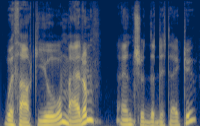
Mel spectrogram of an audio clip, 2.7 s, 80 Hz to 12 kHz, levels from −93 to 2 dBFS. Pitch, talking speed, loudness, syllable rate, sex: 135 Hz, 135 wpm, -18 LUFS, 5.8 syllables/s, male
